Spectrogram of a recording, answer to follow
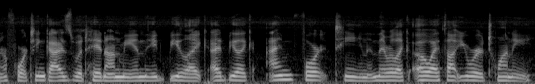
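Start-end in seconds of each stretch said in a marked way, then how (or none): none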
